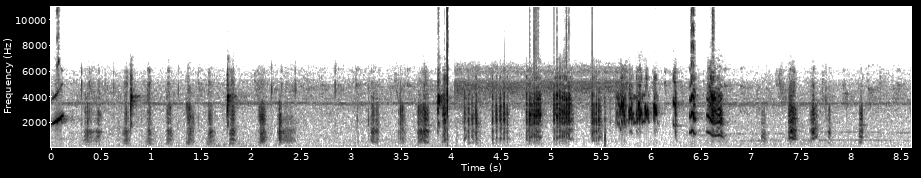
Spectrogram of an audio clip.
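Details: Black-winged starling song meant to lure other starlings, rapid scratchy chattering with clipped notes and a few whistled phrases building to a dense burst, a faint steady hum behind.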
